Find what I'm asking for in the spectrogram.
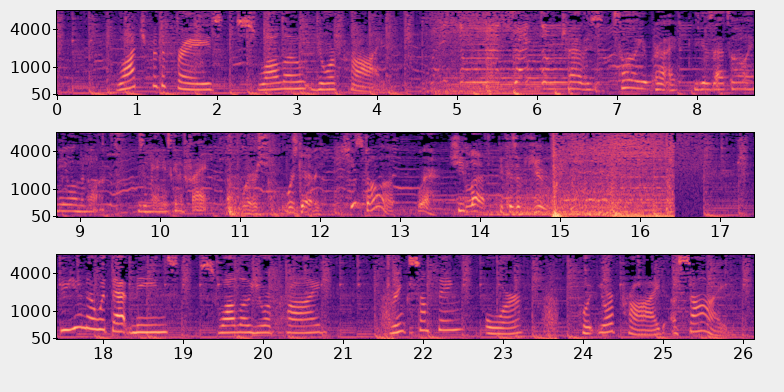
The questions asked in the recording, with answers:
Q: Do you know what that means, swallow your pride?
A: Swallow your pride means to put your pride aside.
